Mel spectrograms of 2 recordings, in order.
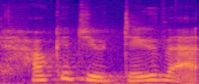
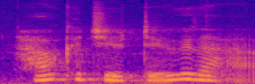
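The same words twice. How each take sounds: First: It sounds disapproving and judgmental. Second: It sounds admiring and amazed.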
